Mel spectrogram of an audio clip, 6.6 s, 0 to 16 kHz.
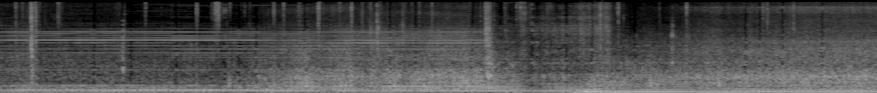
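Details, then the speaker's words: Mercedes 300E (W124) blower after replacing the special blade fuse: smooth, steady fan hum shifting speed partway with no squeal or rattle; the blower works again, though the switch is bad. "we got the fan back that switch is bad"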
